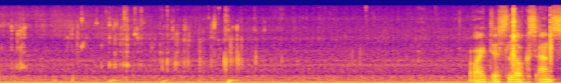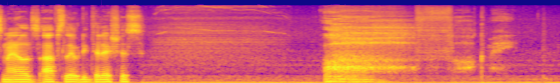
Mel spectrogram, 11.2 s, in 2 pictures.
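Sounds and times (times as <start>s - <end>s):
porter beer poured into a glass: 0.0s - 2.8s
speech: 4.7s - 7.3s.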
